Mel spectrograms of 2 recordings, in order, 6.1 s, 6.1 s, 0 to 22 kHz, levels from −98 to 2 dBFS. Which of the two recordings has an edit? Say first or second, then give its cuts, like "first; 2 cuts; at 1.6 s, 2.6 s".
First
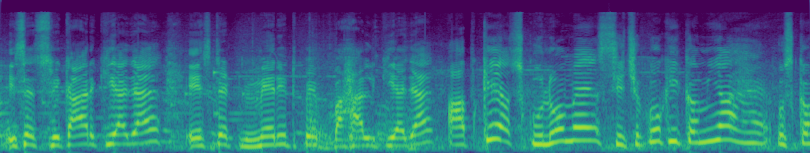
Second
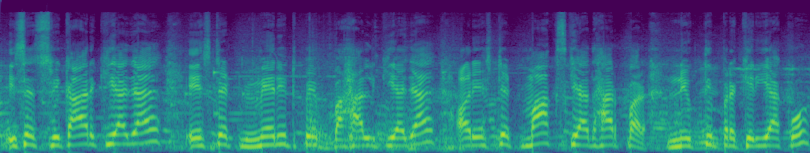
first; 1 cut; at 3.3 s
